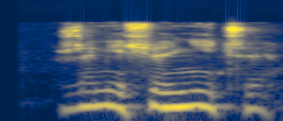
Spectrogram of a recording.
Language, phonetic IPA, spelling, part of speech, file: Polish, [ˌʒɛ̃mʲjɛ̇ɕl̥ʲˈɲit͡ʃɨ], rzemieślniczy, adjective, Pl-rzemieślniczy.ogg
